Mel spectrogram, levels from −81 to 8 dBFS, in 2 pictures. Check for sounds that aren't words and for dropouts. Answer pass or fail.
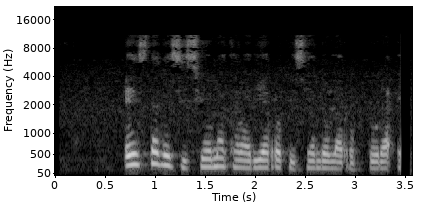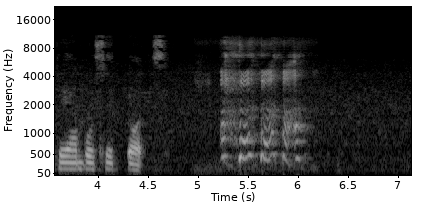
fail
